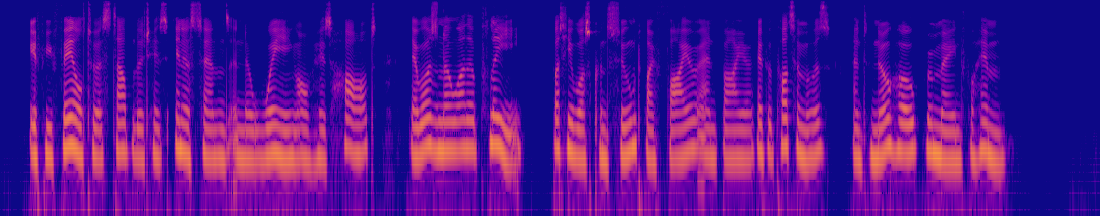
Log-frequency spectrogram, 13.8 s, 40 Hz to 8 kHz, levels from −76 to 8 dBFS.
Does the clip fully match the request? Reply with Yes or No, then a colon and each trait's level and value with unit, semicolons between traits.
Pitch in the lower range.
No: medium, 180 Hz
